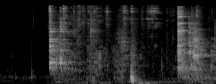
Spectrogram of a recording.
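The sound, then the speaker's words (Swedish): Keys rattle in the locks of a jail cell door as it is opened, giving faint metallic clatter in irregular bursts with a sharper burst near the end. “Och så avbryts jag av nycklar i låsen och att dörren till min cell öppnas.”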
